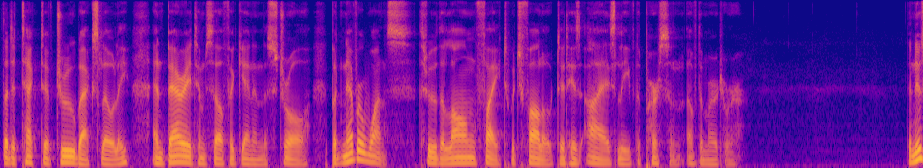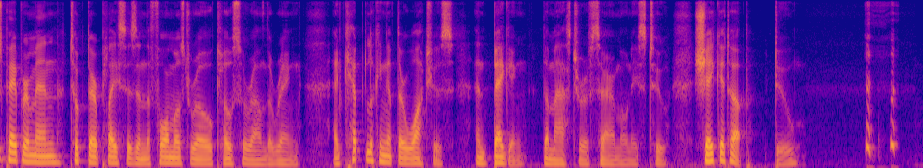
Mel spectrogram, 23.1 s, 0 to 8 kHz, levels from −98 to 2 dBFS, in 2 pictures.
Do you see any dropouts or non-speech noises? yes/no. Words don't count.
yes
